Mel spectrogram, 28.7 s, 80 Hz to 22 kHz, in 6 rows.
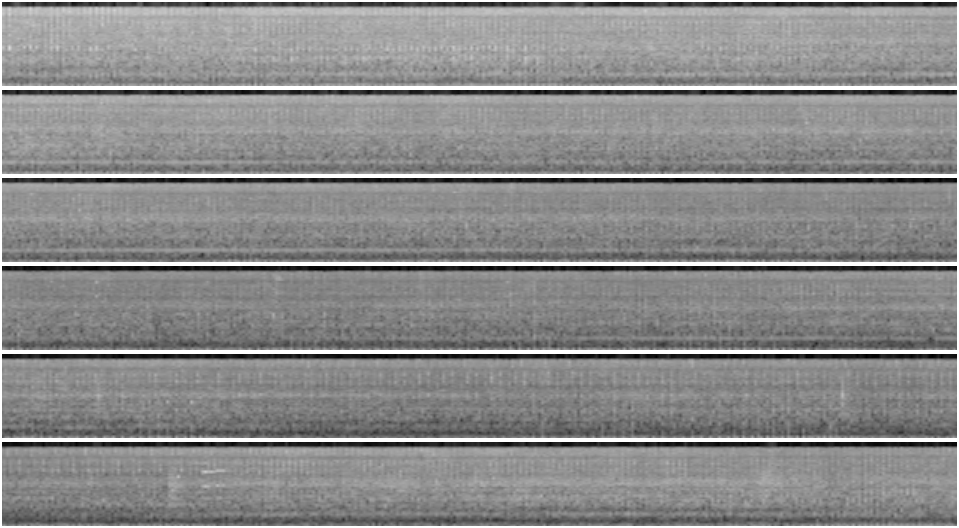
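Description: John Deere 5310 CRDI tractor's diesel engine running steadily under load, pulling a disc harrow, with a thin steady whine over the low rumble for much of the time. It grows fainter about two-thirds of the way through as the tractor works farther off.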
